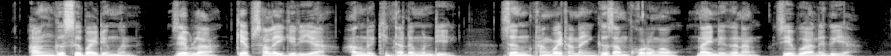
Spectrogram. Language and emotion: Bodo, sad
